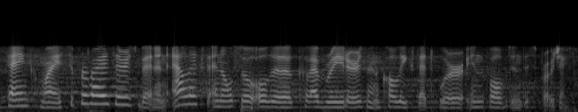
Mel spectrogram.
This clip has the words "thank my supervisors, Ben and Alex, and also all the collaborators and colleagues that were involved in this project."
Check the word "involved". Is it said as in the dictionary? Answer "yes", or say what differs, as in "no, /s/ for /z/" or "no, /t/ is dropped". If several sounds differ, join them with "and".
yes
